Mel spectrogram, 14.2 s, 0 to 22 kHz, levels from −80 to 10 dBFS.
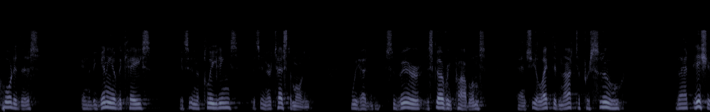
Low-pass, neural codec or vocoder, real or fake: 7.2 kHz; codec, 16 kHz, 8 kbps, FreqCodec, larger model; fake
